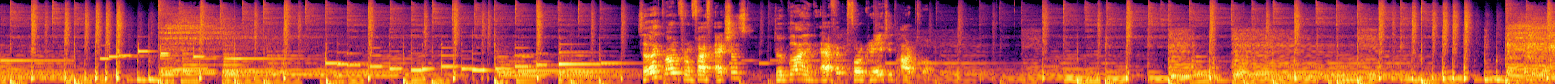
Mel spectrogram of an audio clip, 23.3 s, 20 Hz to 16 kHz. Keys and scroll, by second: 1.0 Return.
